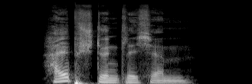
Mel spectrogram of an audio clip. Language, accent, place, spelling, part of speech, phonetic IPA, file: German, Germany, Berlin, halbstündlichem, adjective, [ˈhalpˌʃtʏntlɪçm̩], De-halbstündlichem.ogg
- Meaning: strong dative masculine/neuter singular of halbstündlich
